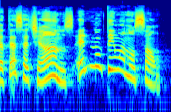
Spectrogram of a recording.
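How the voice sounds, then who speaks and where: Very wide pitch swings mark this woman's speech. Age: 60s. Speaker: psychoanalyst and pastor. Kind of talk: podcast interview. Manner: halting.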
